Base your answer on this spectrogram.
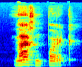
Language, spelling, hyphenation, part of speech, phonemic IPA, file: Dutch, wagenpark, wa‧gen‧park, noun, /ˈʋaː.ɣə(n)ˌpɑrk/, Nl-wagenpark.ogg
- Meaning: 1. carfleet 2. rolling stock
